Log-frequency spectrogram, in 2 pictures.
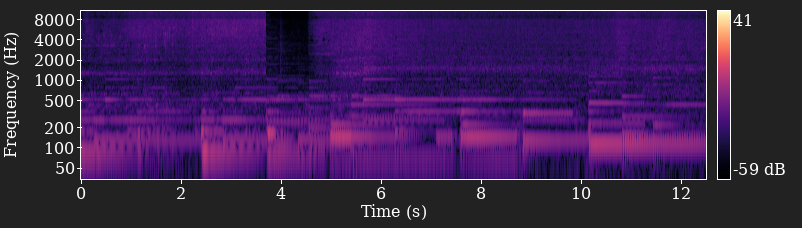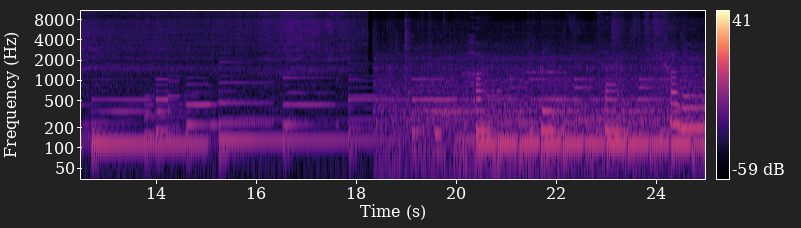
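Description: Seasoning sizzling as it fries in pork fat in a steel saucepan, with cooked beans ladled into the hot pan, under background music of slow, held notes. The sizzling drops away suddenly about three-quarters of the way through, leaving mainly the music.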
